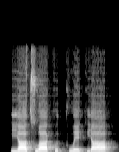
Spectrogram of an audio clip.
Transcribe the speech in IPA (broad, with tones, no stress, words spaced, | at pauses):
ja˦t͡swa˧ ku˨t̚kwe˥˧kja˥˧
